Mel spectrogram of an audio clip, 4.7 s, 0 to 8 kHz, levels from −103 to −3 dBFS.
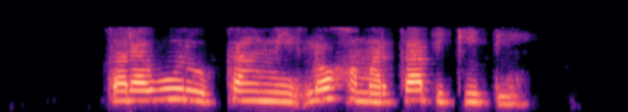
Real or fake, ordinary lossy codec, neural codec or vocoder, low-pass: real; AAC, 16 kbps; none; 7.2 kHz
